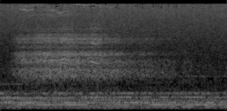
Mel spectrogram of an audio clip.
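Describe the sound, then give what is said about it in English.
A deep breath in and out during a guided meditation, heard alone as a steady, airy rush of breath that holds an even loudness throughout. “Deep breath in. Hold and let it go. Again, deep breath in.”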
